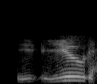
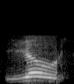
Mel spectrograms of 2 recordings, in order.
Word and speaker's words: Yod: Yud Hey Vav Hey, or Yod, some scholars pronounce it Yod Hey Vav Hey.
